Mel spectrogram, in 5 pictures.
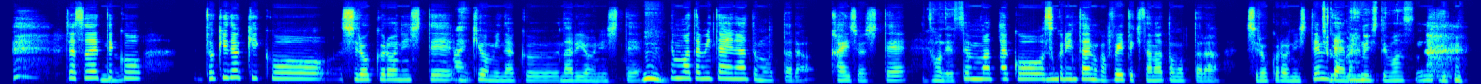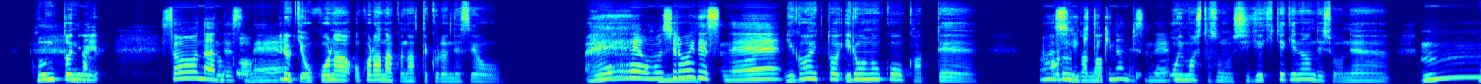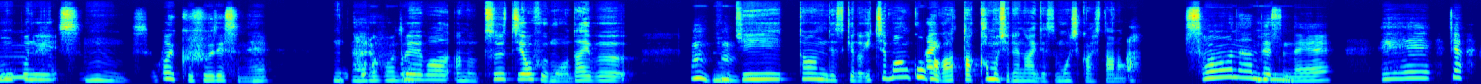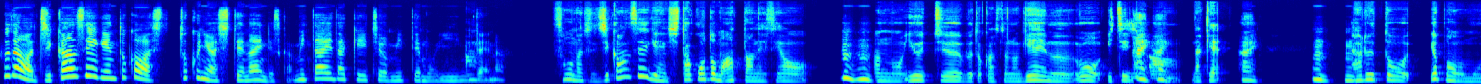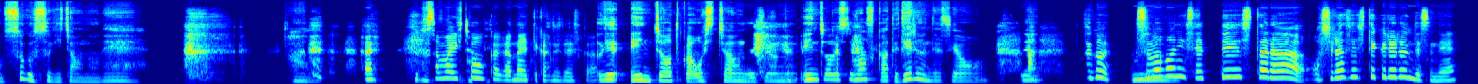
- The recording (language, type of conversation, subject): Japanese, podcast, スマホ時間の管理、どうしていますか？
- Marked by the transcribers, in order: chuckle; laugh; laugh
